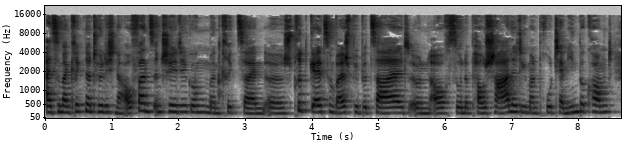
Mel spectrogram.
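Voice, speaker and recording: In an unremarkable speaking voice, a woman talks at a moderate pace with hardly any pauses, fairly high in pitch and with fairly even intonation. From Baden, Ortenau (southwest Germany). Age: 20s. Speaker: winemaker, former wine queen. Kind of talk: interview.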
